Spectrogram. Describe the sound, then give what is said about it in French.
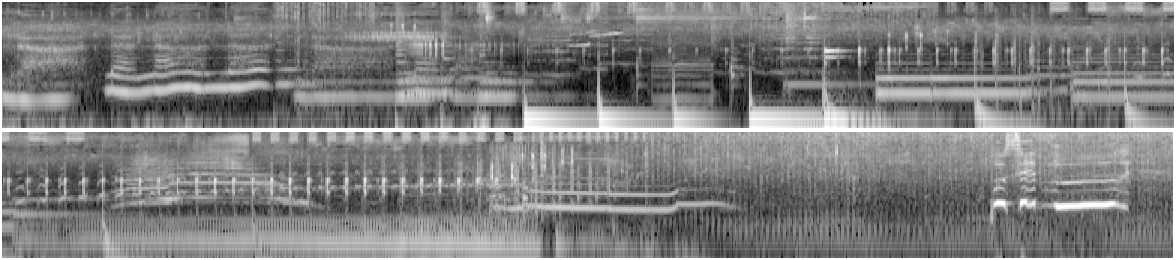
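A dragonfly's wings buzz in a fast, pulsing whir that wavers in pitch for a few seconds at the edge of a pond with calm water. Chirpy tones and a voice come before it, and the buzz fades out afterward. “Cette bestiole fait un bruit très léger qui ressemble à un vrombissement. J'ai trouvé C'est la libellule.”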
